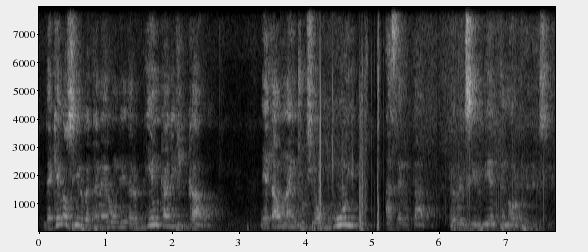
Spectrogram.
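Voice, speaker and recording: A man from Peru with a Peruvian Spanish accent, giving a spiritual talk and telling stories about his teachers. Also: moderate pace. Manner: storytelling, quoting his teachers, animated rises in pitch. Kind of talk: sermon. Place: talk in a room in Lima. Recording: roomy, distant mic, noisy background.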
